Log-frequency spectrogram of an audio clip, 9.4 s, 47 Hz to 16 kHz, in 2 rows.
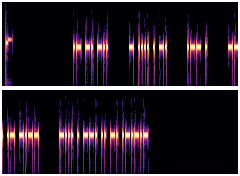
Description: Morse code, heard as a keyed tone, about 40 wpm, 700 Hz. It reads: AND THEN WE MAY BEGIN.
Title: 2x Word-Spacing - Sentences from Top 300 Words - 40wpm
